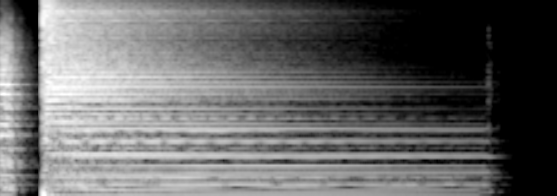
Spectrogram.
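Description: Intro music: a closing guitar chord struck once and left to ring, slowly fading, then cut off a little before the end.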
